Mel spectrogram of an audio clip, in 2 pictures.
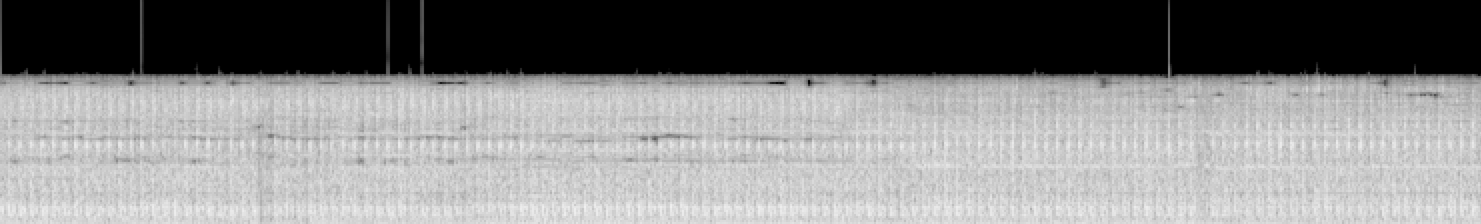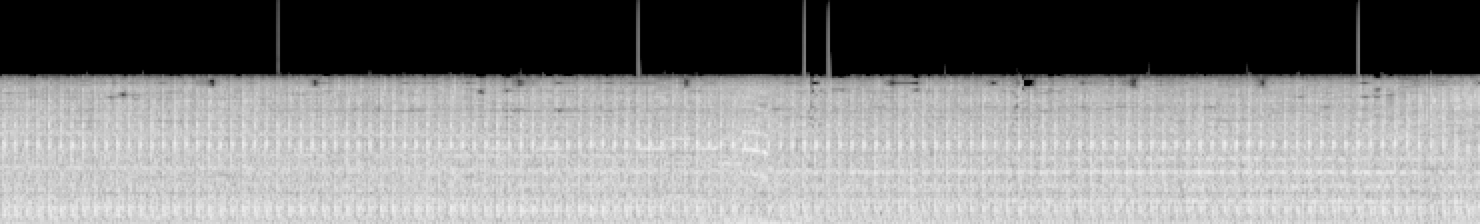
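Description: Single-cylinder diesel engine of a two-wheel walking tractor running steadily under load while towing a cart, a fast, even chugging that holds the same pace throughout.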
